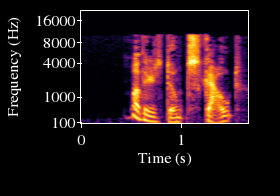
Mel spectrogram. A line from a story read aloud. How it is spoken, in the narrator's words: she said scornfully, like an aunt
